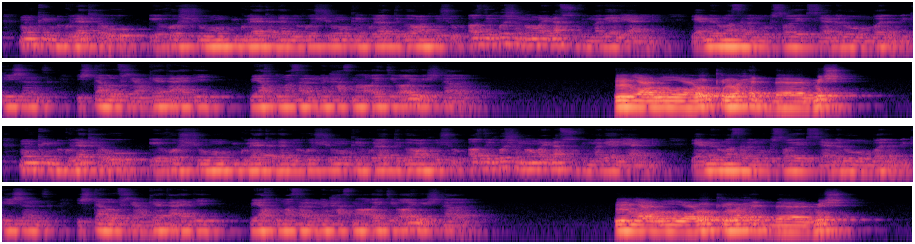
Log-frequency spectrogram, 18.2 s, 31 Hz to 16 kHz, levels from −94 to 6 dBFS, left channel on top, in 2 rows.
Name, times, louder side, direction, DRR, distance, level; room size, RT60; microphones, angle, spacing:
voice 1, 0.2-6.5 6.9-9.6 9.9-11.2 11.6-13.8, equal, ahead, -4 dB, 0.5 m, -31 dB
voice 2, 15.2-17.5, left 3 dB, 60° left, 4 dB, 0.5 m, -21 dB
2.9 x 2.3 x 3.1 m, 0.74 s
head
